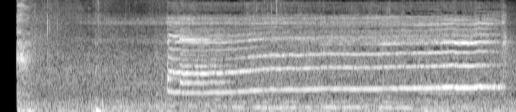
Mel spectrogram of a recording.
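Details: An Italian greyhound sings, warming up before a big show, a long, steady, high howl that drifts slowly upward in pitch.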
